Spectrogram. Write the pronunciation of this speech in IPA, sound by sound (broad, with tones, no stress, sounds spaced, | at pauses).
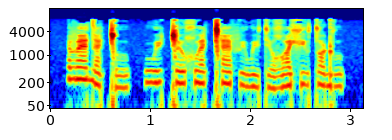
v æ˥ d æ˩ ǀ u˩ | w y˦ ǀ ø˦ χʷ æ˥ ǀʰ æ˦ f y˨ w y˩ t y˩ ʁʷ ɑ˦ xʲ u˦ t ɔ˥ ɖ u˦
